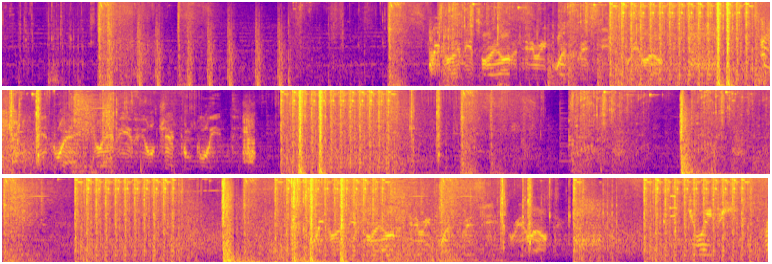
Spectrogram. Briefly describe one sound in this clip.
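An automatic rifle fires.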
